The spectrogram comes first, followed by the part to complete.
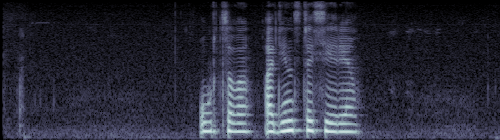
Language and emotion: Russian, neutral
